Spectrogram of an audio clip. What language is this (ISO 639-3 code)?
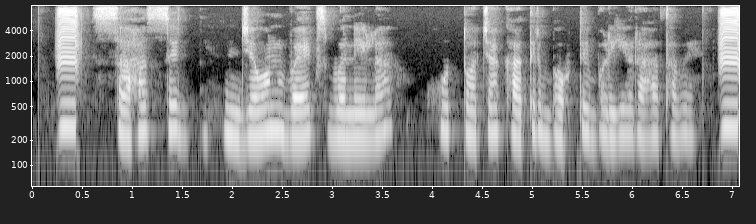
bho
